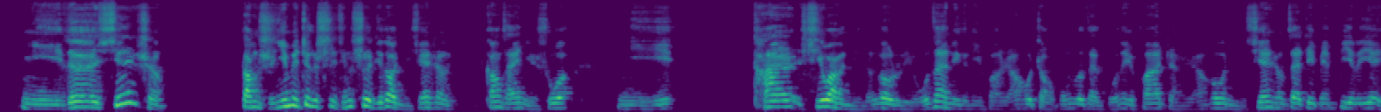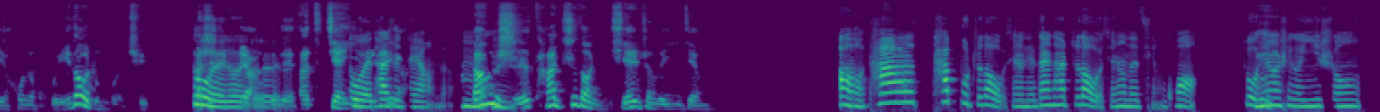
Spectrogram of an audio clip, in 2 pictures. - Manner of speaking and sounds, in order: none
- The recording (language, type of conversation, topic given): Chinese, podcast, 当导师和你意见不合时，你会如何处理？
